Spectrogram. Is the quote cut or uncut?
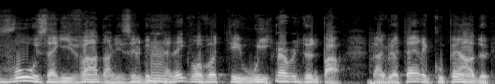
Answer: uncut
